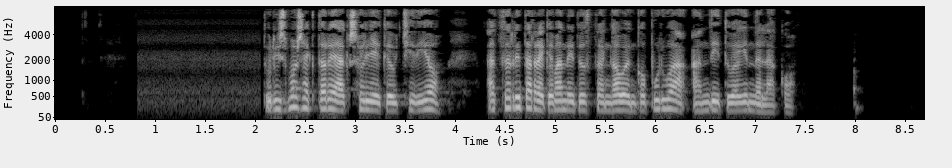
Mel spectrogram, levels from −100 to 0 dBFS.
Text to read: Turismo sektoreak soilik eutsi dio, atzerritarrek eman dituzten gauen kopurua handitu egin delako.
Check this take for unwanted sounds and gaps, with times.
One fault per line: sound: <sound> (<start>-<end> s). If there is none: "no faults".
no faults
